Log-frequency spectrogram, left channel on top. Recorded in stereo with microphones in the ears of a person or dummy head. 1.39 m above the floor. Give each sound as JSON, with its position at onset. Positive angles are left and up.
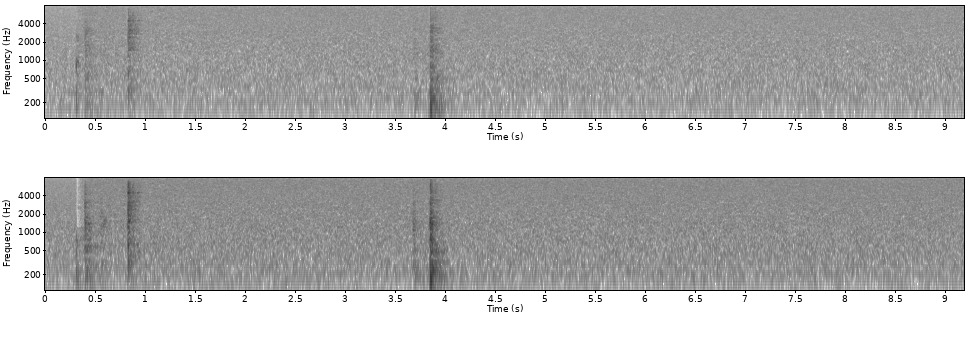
{"t": 0.4, "sound": "a microwave", "side_deg": -45, "distance_m": 1.8}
